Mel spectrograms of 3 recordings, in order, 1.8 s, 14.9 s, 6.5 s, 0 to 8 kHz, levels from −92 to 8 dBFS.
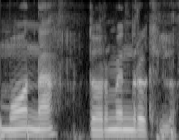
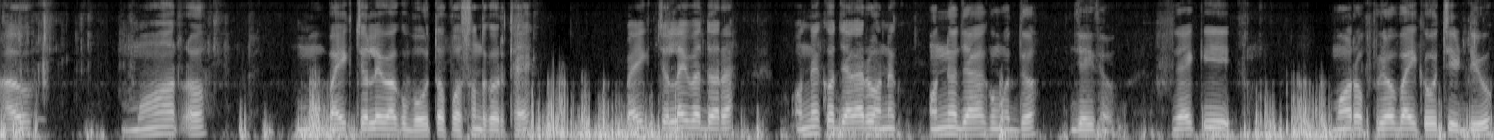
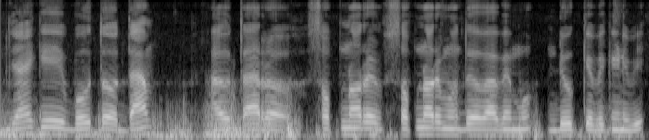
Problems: none marked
